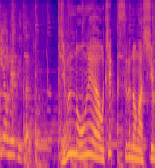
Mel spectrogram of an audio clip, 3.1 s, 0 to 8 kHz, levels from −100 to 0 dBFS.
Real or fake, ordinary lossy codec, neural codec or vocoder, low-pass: real; none; none; none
